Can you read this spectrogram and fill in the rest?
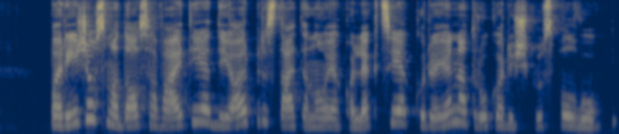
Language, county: Lithuanian, Kaunas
